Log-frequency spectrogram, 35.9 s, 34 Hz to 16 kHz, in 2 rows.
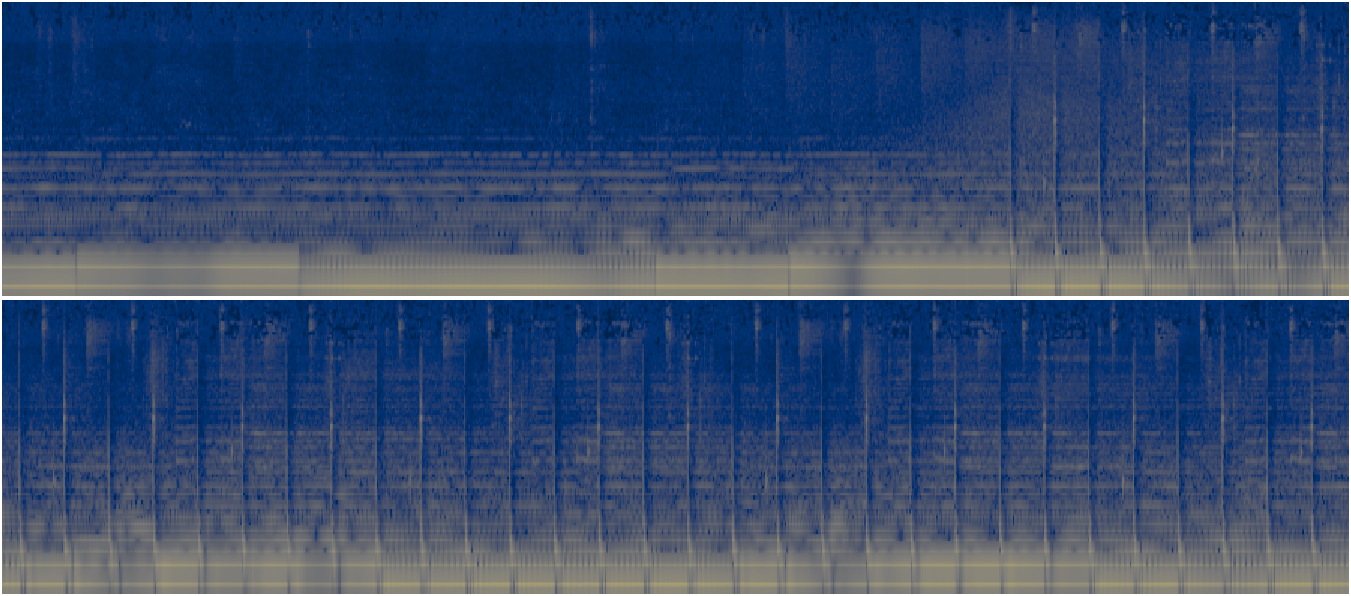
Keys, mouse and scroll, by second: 1.7 middle click, 3.1 click, 3.6-4.3 scroll up 3, 4.3-4.6 scroll down 2, 4.6 middle click, 5.1 r, 6.8 middle click, 7.6 click, 7.9-8.4 scroll down 2, 8.4 scroll up 1, 8.6 middle click, 10.5 ctrl+middle click, 11.7 middle click, 14.4 middle click, 17.3 middle click, 20.7 click, 22.7 shift+click, 25.1 ctrl+l, 32.7 middle click, 33.8 click, 34.2 middle click.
